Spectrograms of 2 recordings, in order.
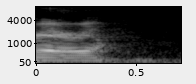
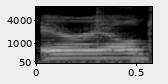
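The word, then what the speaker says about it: Aerial: Go for Ariel. – You can find me on Instagram at Ariel J. Washington. That's A-E-R-I-A-L.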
